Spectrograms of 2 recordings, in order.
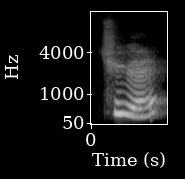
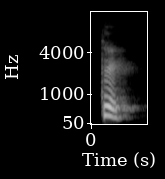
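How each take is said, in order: First: The vowel of 'tu' is fully pronounced. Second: The vowel of 'tu' is dropped.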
